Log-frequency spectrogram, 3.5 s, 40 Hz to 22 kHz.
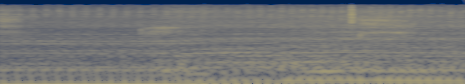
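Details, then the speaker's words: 2008 Subaru Legacy 2.5 SOHC replacement junkyard engine with rough, lumpy, stumbling idle and shaking: cylinder 4 misfire from lost compression, unchanged by new plug, coil and injector; smoother under load, check engine light flashes when revved. "a compression problem and it's definitely on cylinder number four you see look at that roughness monitor it's counting up like crazy it shakes pretty bad"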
